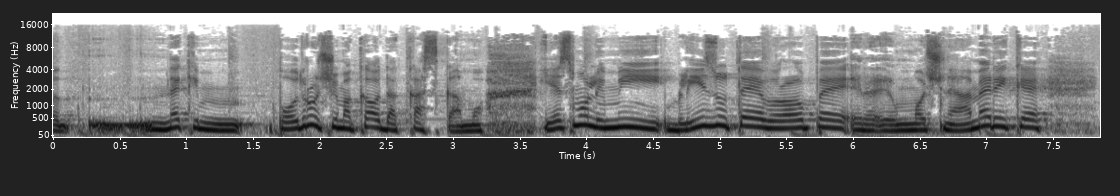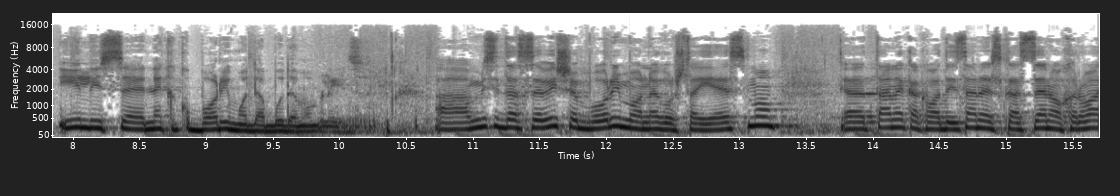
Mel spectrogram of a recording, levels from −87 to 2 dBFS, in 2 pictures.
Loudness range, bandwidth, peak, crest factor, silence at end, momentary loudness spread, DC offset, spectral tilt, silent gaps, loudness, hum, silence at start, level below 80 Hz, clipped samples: 2 LU; 16 kHz; 0 dBFS; 8 dB; 0 s; 6 LU; under 0.1%; -5 dB/octave; none; -9 LUFS; none; 0 s; -36 dBFS; under 0.1%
